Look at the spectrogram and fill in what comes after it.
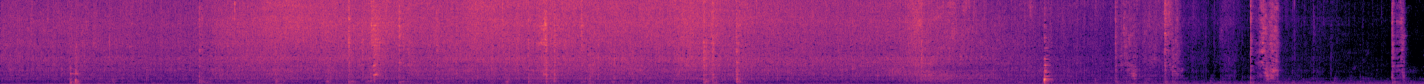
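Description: Bottle gourd shoots and stems sizzling as they fry in an iron kadai, stirred with a metal spatula that scrapes and knocks against the pan. The sizzle dies down after about twenty seconds, leaving only occasional spatula knocks.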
